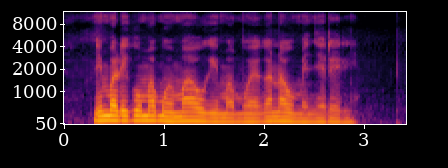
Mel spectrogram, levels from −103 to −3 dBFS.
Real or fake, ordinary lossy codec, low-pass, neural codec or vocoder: fake; none; none; codec, 24 kHz, 3.1 kbps, DualCodec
